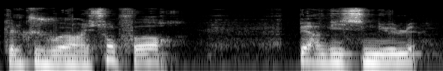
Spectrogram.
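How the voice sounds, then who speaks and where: A man's voice: medium pitch, flat delivery, takes it slowly, dark tone, a little hiss or hum. A young man streaming, reviewing match stats while mockingly taunting his chat in brash slang.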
